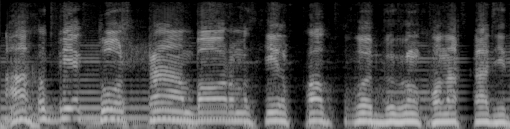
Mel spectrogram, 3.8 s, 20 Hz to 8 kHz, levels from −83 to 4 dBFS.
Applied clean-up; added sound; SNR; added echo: neural mask model RNNoise.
